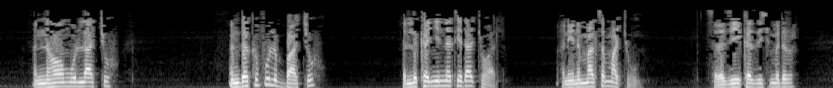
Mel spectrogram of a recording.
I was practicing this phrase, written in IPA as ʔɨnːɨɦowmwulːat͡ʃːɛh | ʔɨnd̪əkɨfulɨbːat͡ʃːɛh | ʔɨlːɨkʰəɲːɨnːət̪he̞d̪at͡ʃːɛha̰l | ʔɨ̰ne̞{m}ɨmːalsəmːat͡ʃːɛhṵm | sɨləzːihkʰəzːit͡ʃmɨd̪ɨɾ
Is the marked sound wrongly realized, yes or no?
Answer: yes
